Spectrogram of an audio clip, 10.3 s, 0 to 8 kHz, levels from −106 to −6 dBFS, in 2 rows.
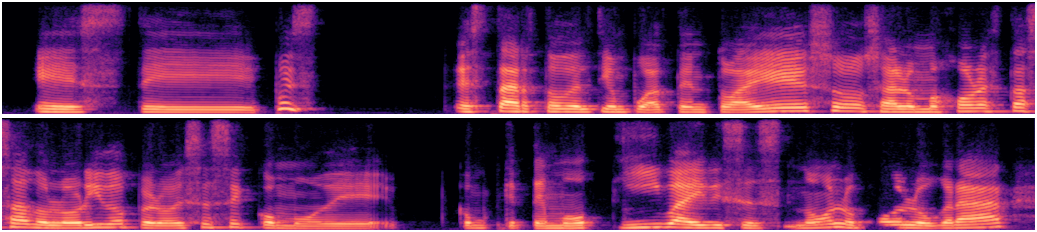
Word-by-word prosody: este, 180 Hz, -3 st, -2 dB
pues, 395 Hz, -1 st, -3 dB, 0.6 s
estar 210 Hz, +1 st, +4 dB
todo 210 Hz, -1 st, +1 dB
el 190 Hz, 0 st, +4 dB
tiempo 190 Hz, -1 st, 0 dB
atento 175 Hz, +1 st, -2 dB
a 175 Hz, +2 st, +4 dB
eso, 245 Hz, +4 st, +2 dB
o 225 Hz, -, -5 dB
sea, 205 Hz, -2 st, +2 dB
a -, -, +5 dB
lo 190 Hz, -, +5 dB
mejor 190 Hz, +5 st, 0 dB
estás 230 Hz, +3 st, -3 dB
adolorido, 210 Hz, 0 st, +3 dB
pero 180 Hz, -4 st, +2 dB
es 180 Hz, +5 st, -4 dB
ese 230 Hz, +1 st, -7 dB
como 170 Hz, -6 st, -3 dB
de 155 Hz, 0 st, -7 dB, 0.3 s
como 180 Hz, -1 st, -6 dB
que 180 Hz, -1 st, -10 dB
te 175 Hz, -2 st, -4 dB
motiva, 200 Hz, +7 st, +1 dB
y 195 Hz, -, +2 dB
dices: 185 Hz, -2 st, -6 dB
"No, 190 Hz, +4 st, -3 dB
lo 195 Hz, -6 st, -1 dB
puedo 205 Hz, 0 st, -2 dB
lograr". 200 Hz, +8 st, +2 dB
195 Hz, 180 wpm, -22 LUFS, 180-220 Hz, 0.6 s, a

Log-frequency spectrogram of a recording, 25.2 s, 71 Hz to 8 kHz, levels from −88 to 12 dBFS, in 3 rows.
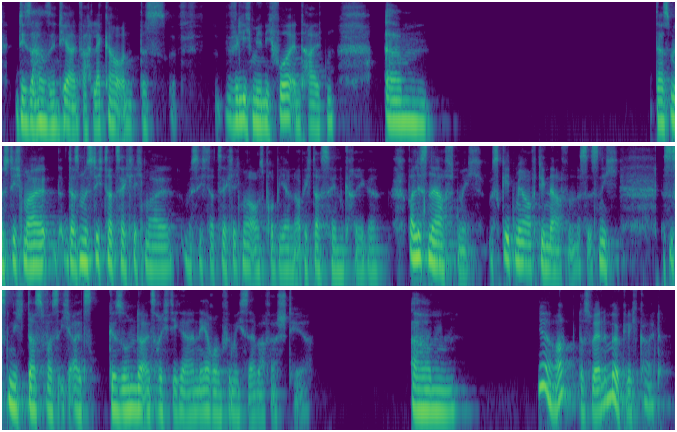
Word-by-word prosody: die 145 Hz, -, +1 dB
Sachen 140 Hz, +1 st, +3 dB
sind 125 Hz, -1 st, -1 dB
hier 140 Hz, -4 st, +3 dB
einfach 115 Hz, +1 st, -4 dB
lecker. 130 Hz, +1 st, 0 dB
Und 125 Hz, -1 st, -7 dB
das 130 Hz, -1 st, -9 dB
w -, -, -20 dB, 0.5 s
w 150 Hz, -3 st, -9 dB
will 150 Hz, -, +5 dB
ich 150 Hz, -, -1 dB
mir 140 Hz, -2 st, +4 dB
nicht 130 Hz, -2 st, -1 dB
vorenthalten, 130 Hz, -4 st, 0 dB, 0.6 s
ähm 145 Hz, -2 st, +3 dB, 2.8 s
das 145 Hz, -1 st, +1 dB
müsste 155 Hz, +2 st, +2 dB
ich 170 Hz, +2 st, -3 dB
mal 150 Hz, -1 st, +5 dB
d 150 Hz, -, -10 dB
das 155 Hz, -3 st, +2 dB
müsste 170 Hz, +2 st, +5 dB
ich -, -, 0 dB
tatsächlich 155 Hz, -2 st, -1 dB
mal 135 Hz, -2 st, -3 dB
müsste 140 Hz, -5 st, -8 dB
ich 145 Hz, -, -9 dB
tatsächlich 140 Hz, +2 st, -6 dB
mal 145 Hz, -, -1 dB
ausprobieren, 125 Hz, 0 st, -5 dB
ob -, -, -7 dB
ich 130 Hz, -1 st, -7 dB
das 135 Hz, 0 st, -3 dB
hinkriege, 125 Hz, 0 st, -7 dB, 0.3 s
weil 195 Hz, -2 st, +8 dB
es 195 Hz, 0 st, +5 dB
nervt 150 Hz, -3 st, +4 dB
mich. 120 Hz, -, -8 dB
Es -, -, -6 dB
geht 180 Hz, -4 st, +3 dB
mir 155 Hz, -3 st, +3 dB
auf 145 Hz, -, -5 dB
die 150 Hz, -, +1 dB
Nerven. 120 Hz, -2 st, -3 dB
Das 140 Hz, +1 st, -6 dB
ist -, -, -6 dB
nicht 155 Hz, 0 st, -3 dB, 0.5 s
das -, -, -3 dB
ist -, -, +1 dB
nicht 170 Hz, 0 st, +3 dB
das, 155 Hz, 0 st, +2 dB
was 135 Hz, -2 st, -1 dB
ich -, -, -8 dB
als 135 Hz, -1 st, -4 dB
gesunde, 145 Hz, 0 st, +4 dB
als 135 Hz, +1 st, -4 dB
richtige 130 Hz, 0 st, -4 dB
Ernährung 130 Hz, 0 st, -2 dB
für 130 Hz, -, -9 dB
mich 125 Hz, -1 st, -7 dB
selber 120 Hz, +2 st, -7 dB
verstehe. -, -, -14 dB, 1.3 s
Ähm, 140 Hz, -1 st, +1 dB, 0.7 s
ja, 265 Hz, -7 st, +3 dB
das 135 Hz, -3 st, -8 dB
wäre 135 Hz, 0 st, +3 dB
'ne 185 Hz, -, 0 dB
Möglichkeit. 165 Hz, -, 0 dB
140 Hz, 165 wpm, -21 LUFS, 130-150 Hz, 2.8 s, weil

